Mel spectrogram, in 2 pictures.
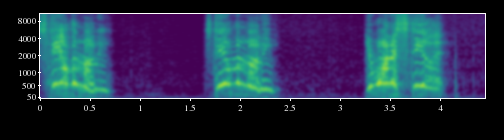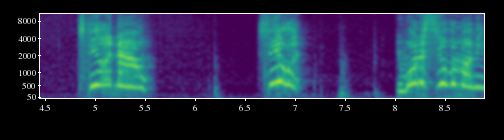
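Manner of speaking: very high, shrill, very loud cartoon demon voice. Asked to do the roar, the speaker performs a cartoonish shoulder demon voice. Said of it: "those cartoonish demons that are uh commonly depicted like above somebody's".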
